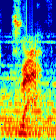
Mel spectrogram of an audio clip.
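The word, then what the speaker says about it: draught: word because it's spelt dropped and it's pronounced draft and i'm just like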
